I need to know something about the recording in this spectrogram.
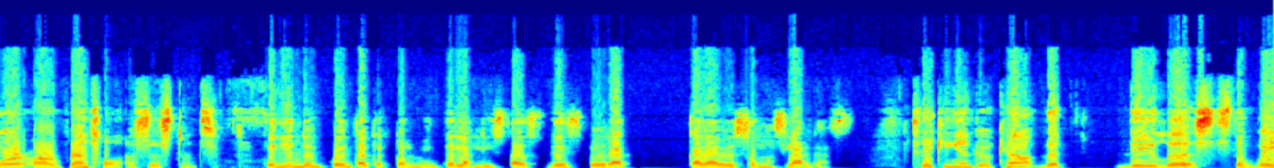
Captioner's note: speaking spanish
